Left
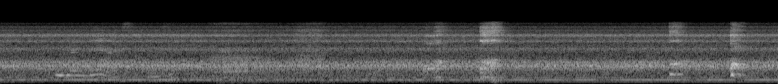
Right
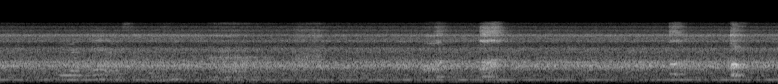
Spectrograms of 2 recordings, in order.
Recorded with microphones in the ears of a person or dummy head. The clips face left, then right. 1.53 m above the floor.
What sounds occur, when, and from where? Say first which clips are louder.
0.5 s a woman speaking: left 4 dB; 35° left (ahead or behind), 5 m
2.0 s breathing: left 1 dB; 5° left (ahead or behind), 3.5 m
4.2 s a cough: left 3 dB; 50° left (ahead or behind), 1.3 m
